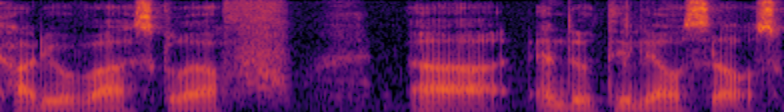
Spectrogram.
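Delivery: normal talking voice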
